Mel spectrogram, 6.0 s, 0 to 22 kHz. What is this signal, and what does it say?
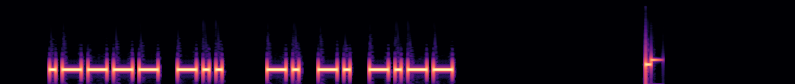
Morse code, heard as a keyed tone, about 25 wpm, 700 Hz. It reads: 1D NNY
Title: Field Day Exchanges - 25wpm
